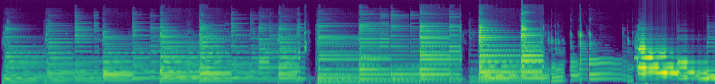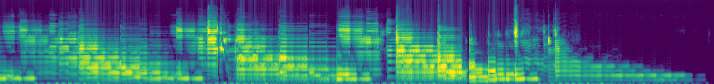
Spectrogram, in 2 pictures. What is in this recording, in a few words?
swirling cascade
